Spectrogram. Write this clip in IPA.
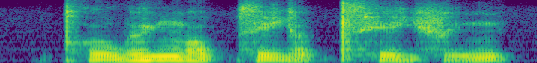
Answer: kʰ o˨˧ w ɵ˥ ɥ ŋ ɔː˨ p̚ s e˨ j ɐ˨˥ p̚ t͡sʰ e˨˩ j f ɪ˨˧ ŋ

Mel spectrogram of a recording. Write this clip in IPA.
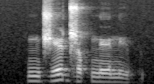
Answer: n d͡ʒ e ɖ͡ʐ ʌ p n e n i p

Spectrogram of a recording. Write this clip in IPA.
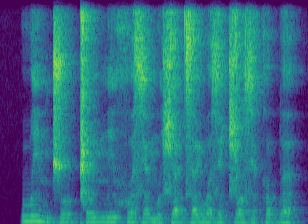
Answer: w i m d͡ʒ u ǁ u y̯ m i xʷ ə z ʏ m u ɕ œ d͡z ə y̯ w ʊ z ʏ t͡ɕ o z ʏ k ʊ b ə

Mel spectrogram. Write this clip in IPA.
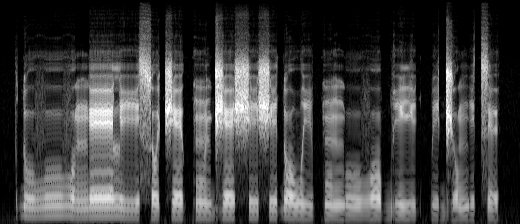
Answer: ɗ u˨ β uː˦ β ʊ˨ ŋ eː˦ l iː˨ s ʊ˨ t͡ʃ e˦ kʷ ũ˦ d͡ʒ e˦ ʃ i˦ ʃ i˦ ɗ o˦ w i˨ p ũ˨ ŋ uː˨ β o˦ b i˦ j i˦ k͡p i˨ d͡ʒ o˨ ŋ i˦ t͡s ɪ˨

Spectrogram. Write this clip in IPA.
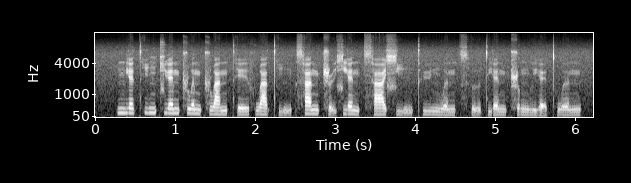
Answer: n̪ j ɛ˥˩ t̪ʰ i˥ ŋ t͡ɕ ɥ ɛ˥ n ʈ͡ʂ w ə˥˩ n ʈ͡ʂ w a˥ n t̪ʰ e˧˥ ɪ̯ f w ä˥˩ t̪ʰ ḭ˨˩ ŋ t͡sʰ a˥ n ʈ͡ʂ ɻ̩˨˩ ɕ j ɛ˥˩ n t͡sʰ ä˧˥ ɕ ḭ˨˩ ŋ pʰ y˥ n̪ w ə˧˥ n t͡sʰ ɹ̩˨˩ t̪ j ɛ˥˧ n ʈ͡ʂ ʊ˥˩ ŋ l j ɛ̰˨˩ t̪ʰ w ə˥ n

